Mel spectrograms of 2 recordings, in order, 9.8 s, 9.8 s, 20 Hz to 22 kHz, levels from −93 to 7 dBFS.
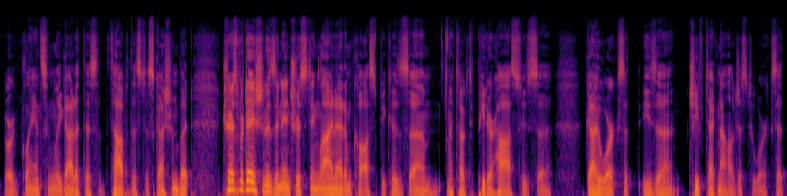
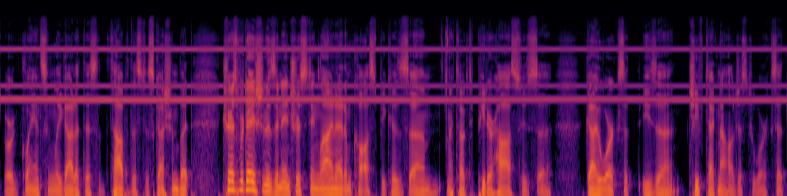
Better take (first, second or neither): first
